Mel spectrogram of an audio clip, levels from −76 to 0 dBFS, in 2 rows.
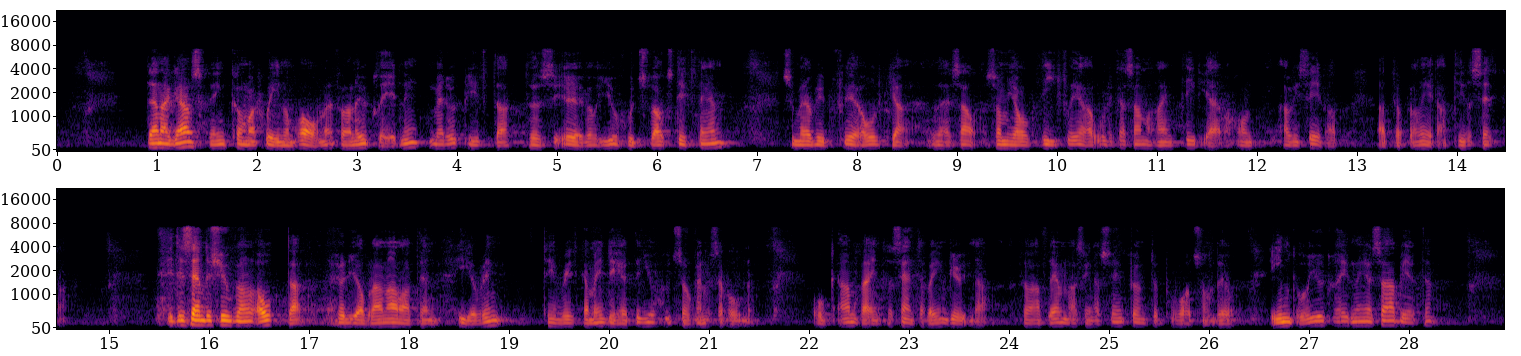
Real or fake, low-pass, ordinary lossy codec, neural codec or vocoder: fake; 7.2 kHz; none; codec, 16 kHz, 1.1 kbps, Voila-Tokenizer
